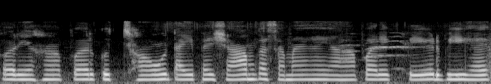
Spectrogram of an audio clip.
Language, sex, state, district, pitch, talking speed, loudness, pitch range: Hindi, female, Bihar, West Champaran, 225 Hz, 205 wpm, -14 LUFS, 220-230 Hz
